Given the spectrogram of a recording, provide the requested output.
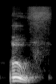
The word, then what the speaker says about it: Boof: about her former DJ booth boof is how you pronounce his name he was a DJ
